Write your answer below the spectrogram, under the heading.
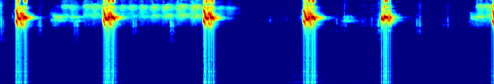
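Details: Pet male parakeet repeating bright, short chirps roughly every second and a half, with soft faint warbling between the calls.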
